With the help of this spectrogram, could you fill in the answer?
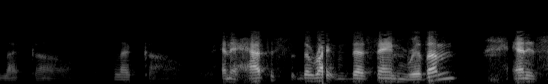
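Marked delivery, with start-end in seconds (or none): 0.1-1.5 very soft, spaced-out repetition; soft mantra. Retold or imitated. Meditator sitting on the street repeating a new mantra, softly. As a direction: breathe it out quietly like a meditation. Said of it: "I started saying".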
